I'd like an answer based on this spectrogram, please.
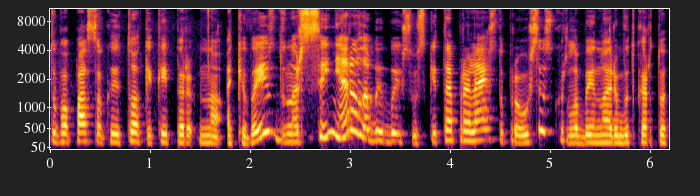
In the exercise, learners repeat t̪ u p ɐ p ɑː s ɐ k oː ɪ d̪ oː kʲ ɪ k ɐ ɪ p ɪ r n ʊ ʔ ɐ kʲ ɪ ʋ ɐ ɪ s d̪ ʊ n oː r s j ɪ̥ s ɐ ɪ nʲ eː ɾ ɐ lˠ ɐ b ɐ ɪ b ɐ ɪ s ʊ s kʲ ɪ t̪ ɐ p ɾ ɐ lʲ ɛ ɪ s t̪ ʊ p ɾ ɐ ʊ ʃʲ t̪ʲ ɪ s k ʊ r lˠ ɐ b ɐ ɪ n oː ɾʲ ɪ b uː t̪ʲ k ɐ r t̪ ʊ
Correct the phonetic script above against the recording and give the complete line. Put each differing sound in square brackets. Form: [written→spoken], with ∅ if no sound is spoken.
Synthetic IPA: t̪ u p ɐ p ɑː s ɐ k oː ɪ [d̪→t̪] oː kʲ ɪ k ɐ ɪ p ɪ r n ʊ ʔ ɐ kʲ ɪ ʋ ɐ ɪ [s→z] d̪ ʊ n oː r s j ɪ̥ s ɐ ɪ nʲ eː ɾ ɐ lˠ ɐ b ɐ ɪ b ɐ ɪ s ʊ s kʲ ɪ t̪ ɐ p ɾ ɐ lʲ ɛ ɪ s t̪ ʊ p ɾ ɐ ʊ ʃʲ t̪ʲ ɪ s k ʊ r lˠ ɐ b ɐ ɪ n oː ɾʲ ɪ b uː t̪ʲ k ɐ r t̪ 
